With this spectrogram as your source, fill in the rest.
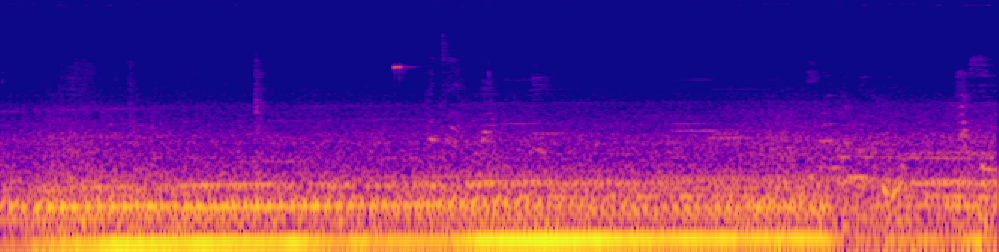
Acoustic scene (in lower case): bus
